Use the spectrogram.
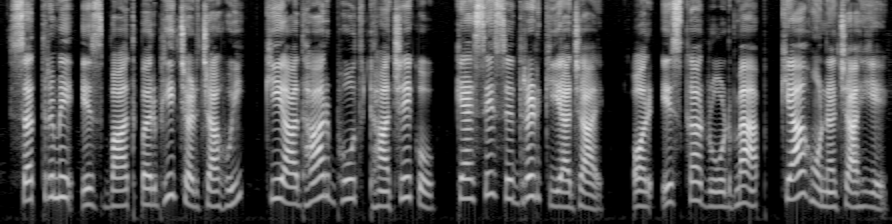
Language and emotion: Hindi, neutral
